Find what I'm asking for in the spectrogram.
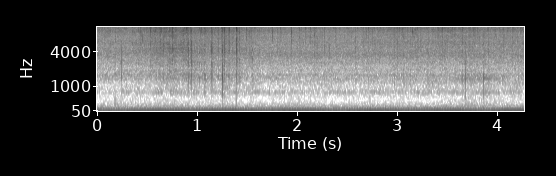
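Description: Brussels sprouts sautéing in a pan give a steady, close sizzle of frying with a few faint scrapes and clicks, no voices.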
